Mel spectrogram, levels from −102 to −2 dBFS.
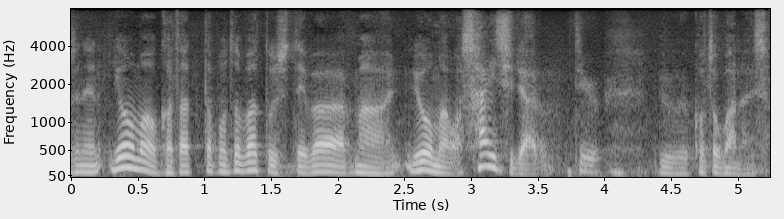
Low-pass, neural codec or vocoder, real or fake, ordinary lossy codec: none; codec, 16 kHz, 1 kbps, X-Codec, WavLM features, trained on Multilingual LibriSpeech; fake; none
